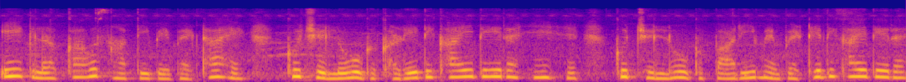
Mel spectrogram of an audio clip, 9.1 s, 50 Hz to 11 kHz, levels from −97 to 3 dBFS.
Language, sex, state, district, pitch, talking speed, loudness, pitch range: Hindi, female, Uttarakhand, Tehri Garhwal, 230 Hz, 150 wpm, -16 LUFS, 205-260 Hz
